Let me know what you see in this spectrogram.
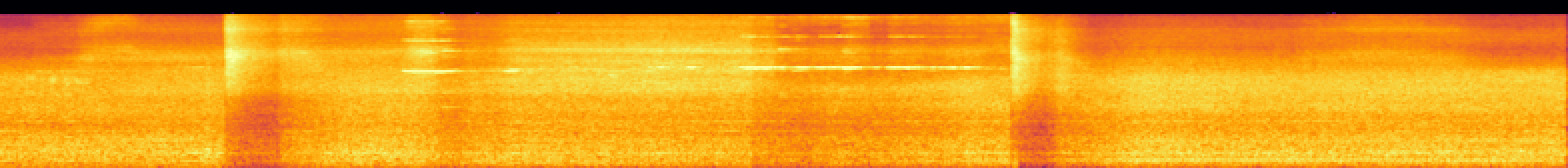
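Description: Locomotive rolling slowly past along the track beside sleeper coaches, its wheels giving thin high squeals on the rails twice, about four seconds in and again from about seven to ten seconds. From about eleven seconds in a steady low hum runs under the rolling noise.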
